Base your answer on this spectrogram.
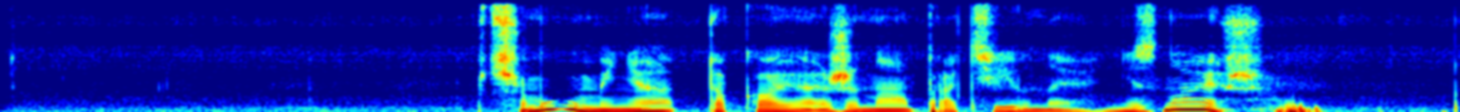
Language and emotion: Russian, sad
